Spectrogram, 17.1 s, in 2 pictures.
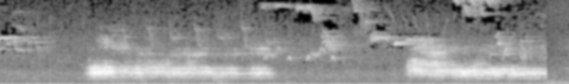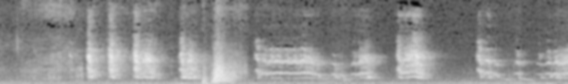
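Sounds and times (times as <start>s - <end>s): fox yipping calls: 6.1s - 8.2s, 9.4s - 17.0s.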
